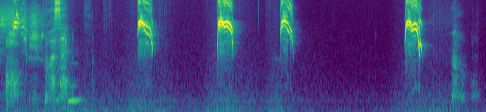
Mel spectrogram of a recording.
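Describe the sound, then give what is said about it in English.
A small female pet bird sings to a gold necklace, a series of short, bright chirps in separated bursts, fairly loud, with quiet pauses between calls and some faint rustling at the start. “She's singing to your gold necklace.”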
